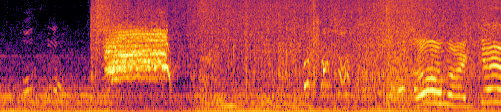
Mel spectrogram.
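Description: A girl shrieks.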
